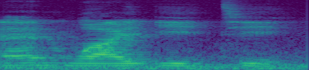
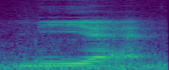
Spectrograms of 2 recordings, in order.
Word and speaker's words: Nyet: Alright, the way we taught people is basically N-Y-E-T. Nyet. It's not the proper way, but it's close enough. We can talk about that actually, how that all came to be. Yeah, go for it. So the proper Vietnamese pronunciation is Nyet.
